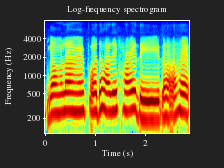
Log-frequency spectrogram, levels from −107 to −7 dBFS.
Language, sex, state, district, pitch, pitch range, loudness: Hindi, female, Jharkhand, Palamu, 255 Hz, 225-265 Hz, -10 LUFS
